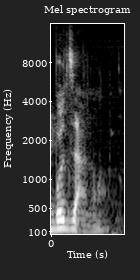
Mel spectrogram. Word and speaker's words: Bolzano: z sorde o aspre la z andrebbe pronunciata sorda quando è davanti alla consonante l infatti si direbbe rialzare rimbalzare smilzo calzolaio infilzare balzello balzano sobbalzare calza innalza le uniche eccezioni sono belzebù e bolzano la prossima settimana ci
